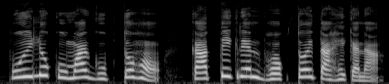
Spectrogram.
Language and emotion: Santali, neutral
